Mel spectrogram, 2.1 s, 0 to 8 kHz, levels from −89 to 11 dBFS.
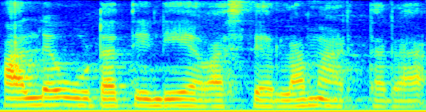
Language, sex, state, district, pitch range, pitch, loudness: Kannada, female, Karnataka, Chamarajanagar, 160-185 Hz, 175 Hz, -19 LUFS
